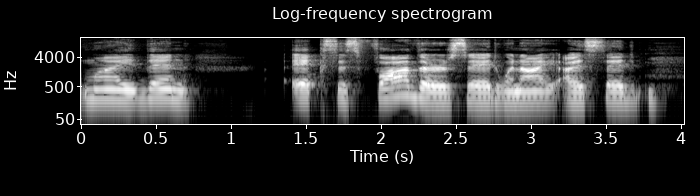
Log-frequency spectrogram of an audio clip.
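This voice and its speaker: On a very clean recording with a silent background, a woman speaks at a very slow pace in a bright, sharp tone. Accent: Finnish. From Finland. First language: Finnish. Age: 40s. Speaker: vlogger. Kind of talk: personal testimony. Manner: halting.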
